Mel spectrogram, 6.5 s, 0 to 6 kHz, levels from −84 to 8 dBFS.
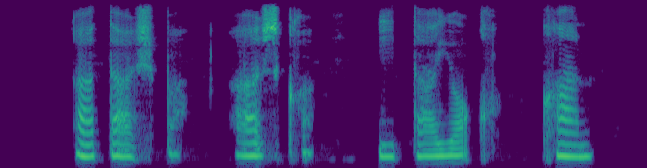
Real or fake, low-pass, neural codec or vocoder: real; 5.4 kHz; none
